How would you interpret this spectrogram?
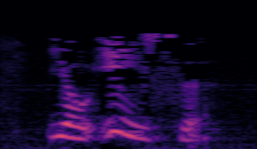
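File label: "有意思", Mandarin Chinese; chinese-flashcards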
